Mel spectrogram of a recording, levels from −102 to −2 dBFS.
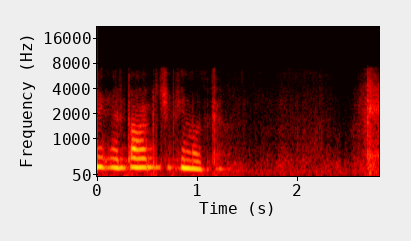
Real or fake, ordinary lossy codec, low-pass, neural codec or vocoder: fake; Opus, 16 kbps; 7.2 kHz; codec, 16 kHz in and 24 kHz out, 0.9 kbps, LongCat-Audio-Codec, four codebook decoder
